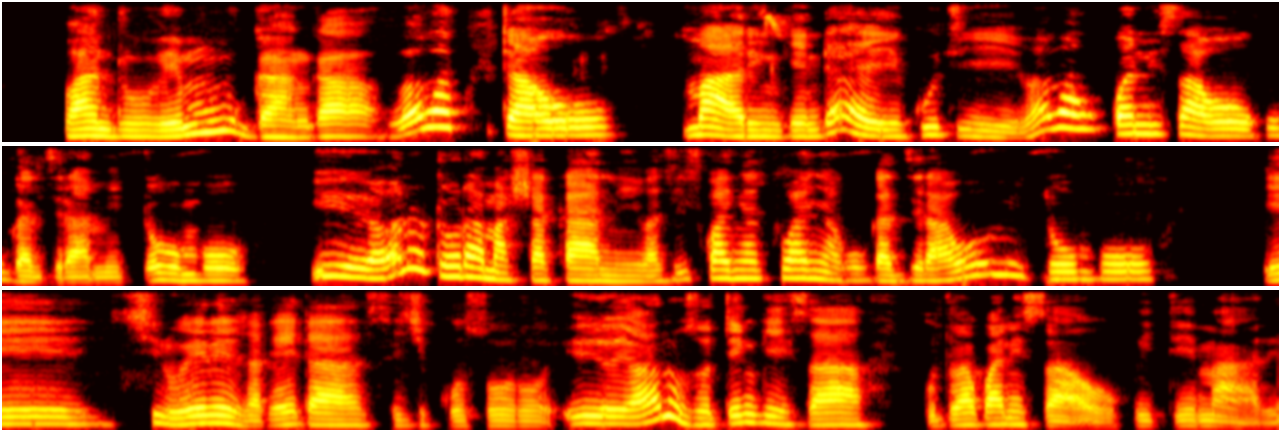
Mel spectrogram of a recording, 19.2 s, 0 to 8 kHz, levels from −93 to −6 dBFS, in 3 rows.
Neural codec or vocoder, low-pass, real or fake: vocoder, 44.1 kHz, 80 mel bands, Vocos; 7.2 kHz; fake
